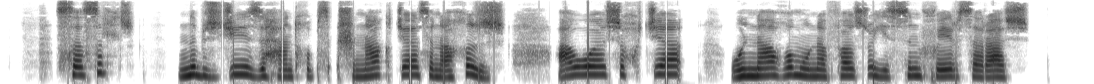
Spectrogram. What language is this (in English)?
Kabardian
